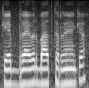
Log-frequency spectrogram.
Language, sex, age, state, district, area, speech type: Urdu, male, 18-30, Uttar Pradesh, Gautam Buddha Nagar, urban, spontaneous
